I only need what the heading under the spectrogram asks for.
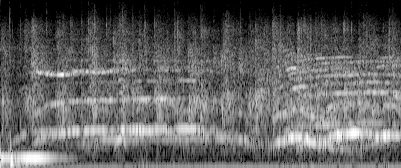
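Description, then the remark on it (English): A live studio audience at Club Garibaldi, during WMSC's Local Live radio show, claps steadily throughout, a dense patter of many hands, while sustained whoops and cheering voices rise and fall over the applause. “clap, clap, clap.”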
